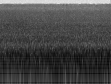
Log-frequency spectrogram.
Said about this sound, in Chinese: 今天海浪算很大。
